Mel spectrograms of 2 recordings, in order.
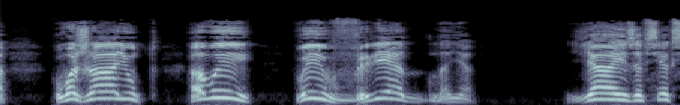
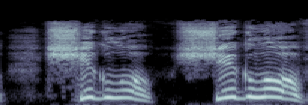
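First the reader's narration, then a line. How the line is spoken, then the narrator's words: Goddess shouting. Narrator (Russian): закричала богиня Саваофа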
